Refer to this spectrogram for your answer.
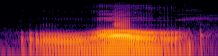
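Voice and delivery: normal talking voice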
